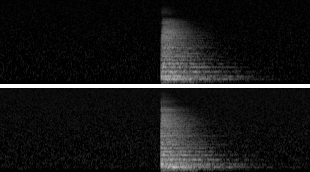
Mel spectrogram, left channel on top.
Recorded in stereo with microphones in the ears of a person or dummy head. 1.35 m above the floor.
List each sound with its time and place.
1.6 s a snare drum: 70° right (ahead or behind), 4 m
